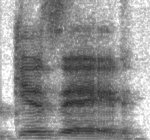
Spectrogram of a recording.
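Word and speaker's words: GISAID: always back to my Soft G for for Bundibugyo, hard G for Gizaid.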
